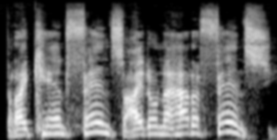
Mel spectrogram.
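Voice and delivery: high, fretful giant voice; worried giant. A narrator's reading. Fezzik protesting to the Sicilian, high and worried. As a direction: protest like a frightened child.

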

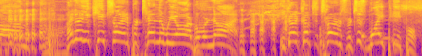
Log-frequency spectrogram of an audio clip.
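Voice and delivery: pleading mock exasperation, pitched high; exasperated retold protest. Grown child arguing with mom on Mother's Day, exasperated. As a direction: set mom straight in a high, fed-up voice.

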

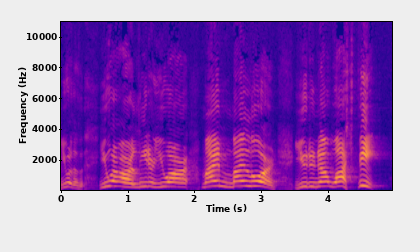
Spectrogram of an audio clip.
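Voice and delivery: high, slow, full-volume shouting; vehement, drawn-out protest at the top of the voice; emphatic refusal. Acted. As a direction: shout every word so nobody can miss it. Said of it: "I can't say it any more clear".

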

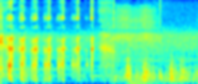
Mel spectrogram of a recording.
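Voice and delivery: long acted cackling laugh; hard laughter. A narrator's reading. Sweety laughs at cowardly Gulati, hard mocking laughter. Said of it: "जोर जोर से हंसने लगी".

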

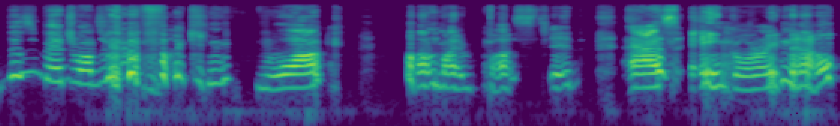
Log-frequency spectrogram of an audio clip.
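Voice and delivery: disbelief broken up by laughter; mock indignation with giggles; incredulous, laughing. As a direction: laugh through the outraged thought. Child's incredulous thought, laughing.

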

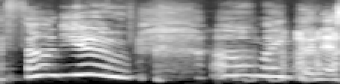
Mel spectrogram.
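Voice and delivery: high, thrilled burst at a discovery; excited. Real, not acted. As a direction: gush with delight at finally finding her. Delighted climax of her fed-up story.

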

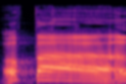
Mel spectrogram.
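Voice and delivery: high, loud "Oppa!" called out to cover the moment; playful shout. Retold or imitated. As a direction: belt it out to play off an embarrassing slip. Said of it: "try to play it off".

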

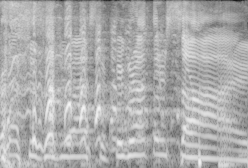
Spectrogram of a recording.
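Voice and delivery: laughing through her own quote, high and loud; retold question cracking up mid-line; laughing mock question. Host retelling her awkward question, laughing through it.

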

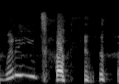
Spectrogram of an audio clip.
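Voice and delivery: high, quick mimicry through laughter; Scott. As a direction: crack up while mocking his disbelief. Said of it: "he was like".

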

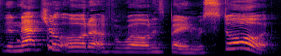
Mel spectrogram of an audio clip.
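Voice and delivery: high, loud celebratory cheer; hammed-up vindication of delighted blokes; mock triumphant blokes. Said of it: "those guys would be like".

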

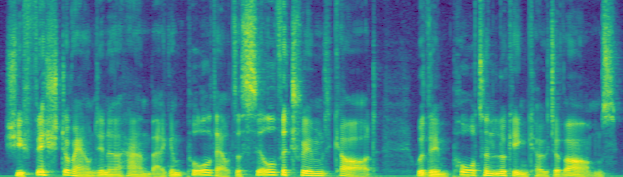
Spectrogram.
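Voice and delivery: ordinary delivery, nothing marked

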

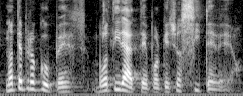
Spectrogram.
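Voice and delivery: low, soft fatherly comfort; slow down and soothe, hushed and low; calm reassurance. Acted. Father in the well coaxes his frightened boy, calm reassurance.

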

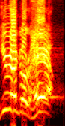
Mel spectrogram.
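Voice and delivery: loud, high southern street-preacher holler; southern accent. Acted. Preacher mimics freaky evangelists accosting someone, shouted southern accent. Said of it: "they always have that southern accent".

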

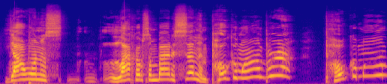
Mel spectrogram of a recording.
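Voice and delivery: can't believe they'd arrest him for this; high, outraged disbelief at the feds; incredulous. Real, not acted. Incredulous rant about Pokemon arrest.

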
